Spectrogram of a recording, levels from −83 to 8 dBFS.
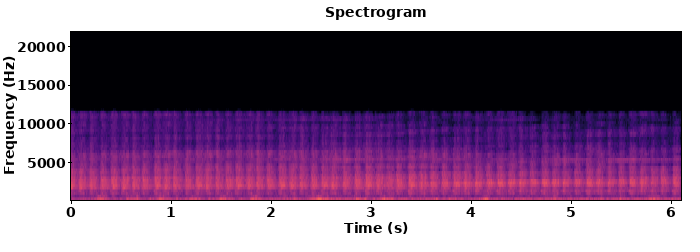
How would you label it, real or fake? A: real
